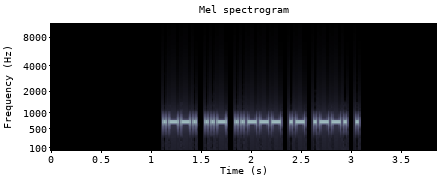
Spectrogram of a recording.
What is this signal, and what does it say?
Morse code, heard as a keyed tone, about 40 wpm, 700 Hz. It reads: PU2APE
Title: DXCC-100 Call Signs - 6 Characters - Repeated 3x - 40wpm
